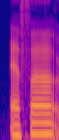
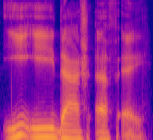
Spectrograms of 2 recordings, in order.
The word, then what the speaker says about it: Aoife: And even on page 124, Effa or Effie, however you... Aoife says... pronounced EE-FA. There you go.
